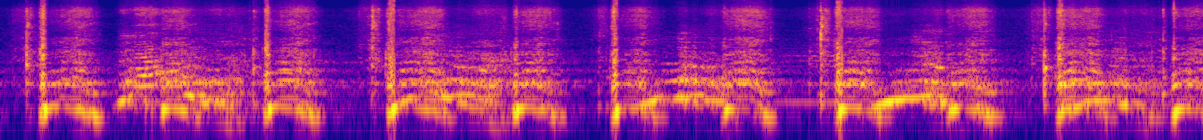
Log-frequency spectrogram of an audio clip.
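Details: A lion at a big cat rescue gives a run of deep, throaty grunting roars, each one swelling and falling in pitch.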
